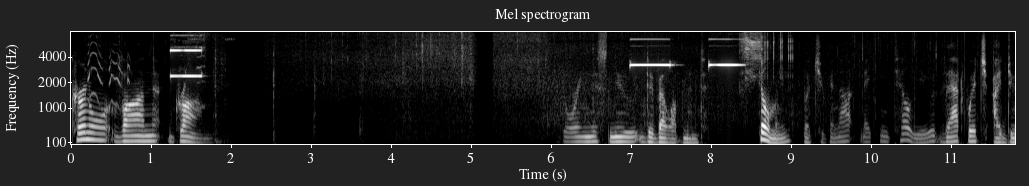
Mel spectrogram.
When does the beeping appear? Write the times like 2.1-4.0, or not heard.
1.2-1.9, 6.5-8.4.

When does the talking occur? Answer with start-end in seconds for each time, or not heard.
0.0-1.8, 6.2-8.0, 8.6-11.7.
